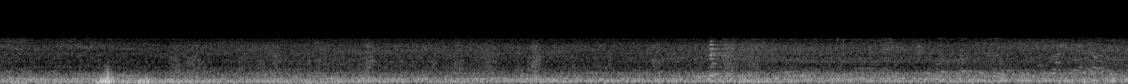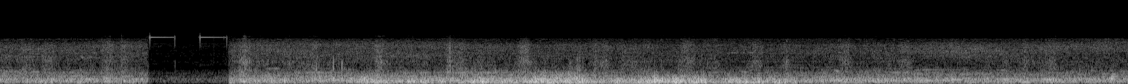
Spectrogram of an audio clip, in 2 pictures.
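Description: Steady street traffic noise with the rumble of a body-worn camera's microphone as the wearer moves on foot, and a sharp knock about a second in. The sound drops out for under a second about thirteen seconds in.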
